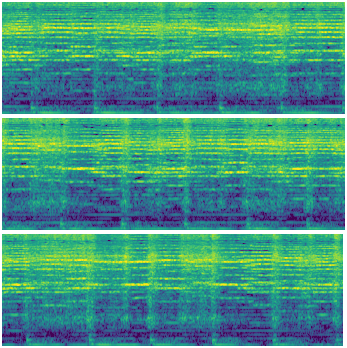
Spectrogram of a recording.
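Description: Massed Highland bagpipes playing a tune over their steady drones, with snare and bass drums of the pipe band beating in time.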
